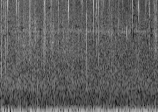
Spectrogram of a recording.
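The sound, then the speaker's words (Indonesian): A campfire crackles steadily, with frequent sharp pops and snaps scattered over a low, constant rumble of burning. It is fairly loud, and no one speaks. “cerita hangat dekat api unggun akan menemanimu sebelum tidur.”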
